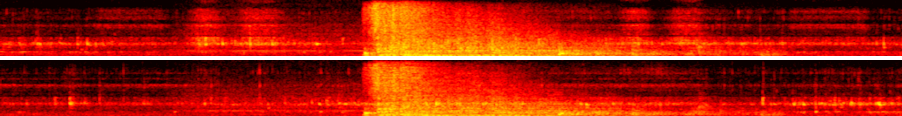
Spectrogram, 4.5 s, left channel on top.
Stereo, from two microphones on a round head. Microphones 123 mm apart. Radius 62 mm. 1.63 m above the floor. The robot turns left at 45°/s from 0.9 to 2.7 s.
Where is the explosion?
155° left, 0.6 m; by 3.9 s 115° left, 0.6 m.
